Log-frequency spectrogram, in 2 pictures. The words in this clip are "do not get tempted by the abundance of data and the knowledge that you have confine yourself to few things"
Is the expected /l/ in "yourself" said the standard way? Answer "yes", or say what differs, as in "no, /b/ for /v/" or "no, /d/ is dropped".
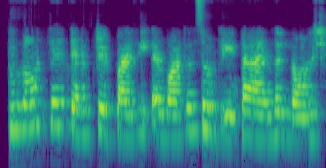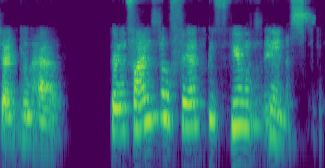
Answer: no, /l/ is dropped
